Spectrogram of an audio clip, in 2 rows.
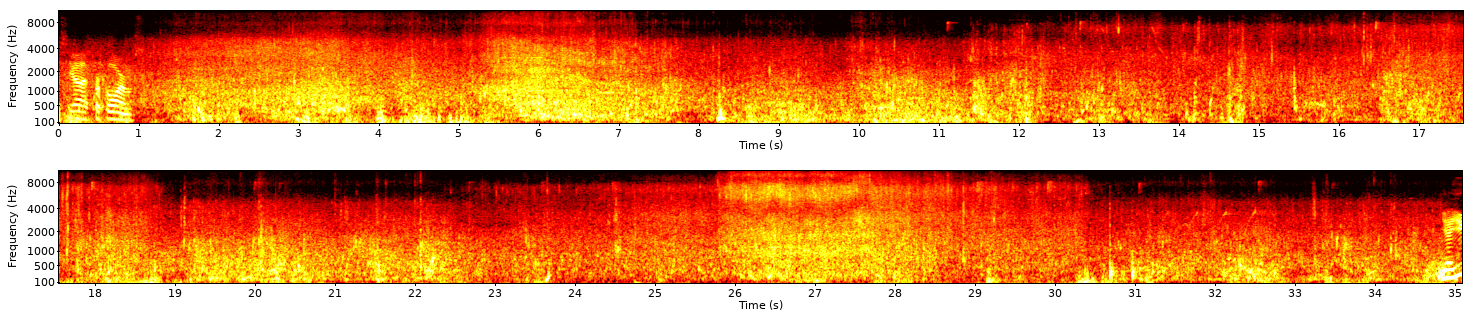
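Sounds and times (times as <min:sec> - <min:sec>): wind buffeting microphone: 0:00.0 - 0:35.0
river current rushing: 0:04.9 - 0:08.0, 0:09.6 - 0:30.6.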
